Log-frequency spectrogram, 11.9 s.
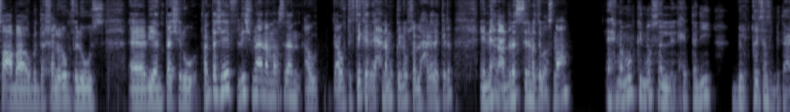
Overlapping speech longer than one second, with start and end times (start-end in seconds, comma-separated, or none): none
